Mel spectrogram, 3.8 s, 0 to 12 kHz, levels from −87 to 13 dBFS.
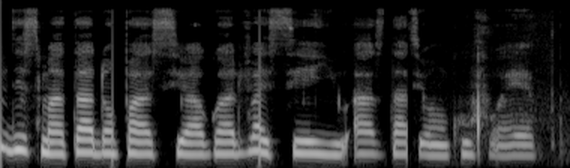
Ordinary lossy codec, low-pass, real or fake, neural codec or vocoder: none; 9.9 kHz; real; none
